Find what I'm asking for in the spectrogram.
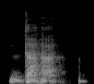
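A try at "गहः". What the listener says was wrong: Gaha, not daha. Gha. Okay, guttural. Not dental.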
